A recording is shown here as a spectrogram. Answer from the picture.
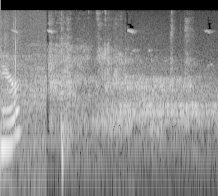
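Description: Wind blowing: a steady rushing that slowly swells, with a single click about half a second in.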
